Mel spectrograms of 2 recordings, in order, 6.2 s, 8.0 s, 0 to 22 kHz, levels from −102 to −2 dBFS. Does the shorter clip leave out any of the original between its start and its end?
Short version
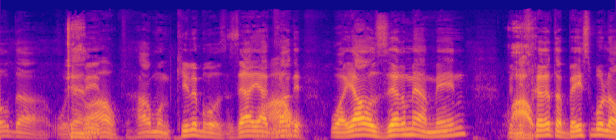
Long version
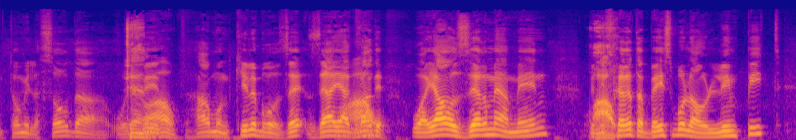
yes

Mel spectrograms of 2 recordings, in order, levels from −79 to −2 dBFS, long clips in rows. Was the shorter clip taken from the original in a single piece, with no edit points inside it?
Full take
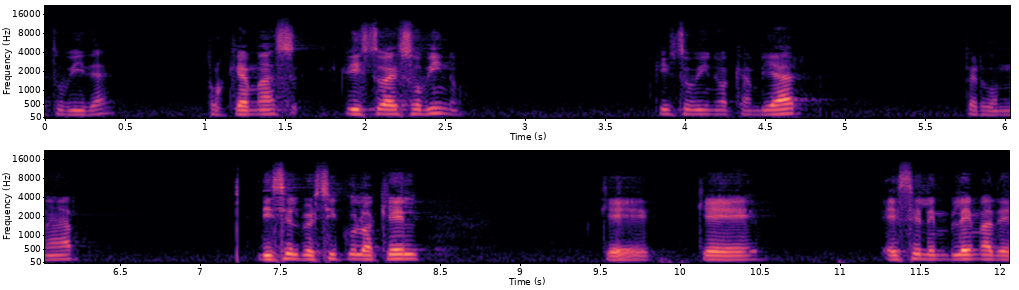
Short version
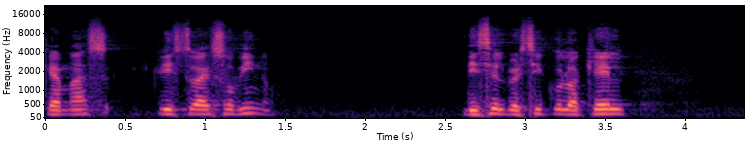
no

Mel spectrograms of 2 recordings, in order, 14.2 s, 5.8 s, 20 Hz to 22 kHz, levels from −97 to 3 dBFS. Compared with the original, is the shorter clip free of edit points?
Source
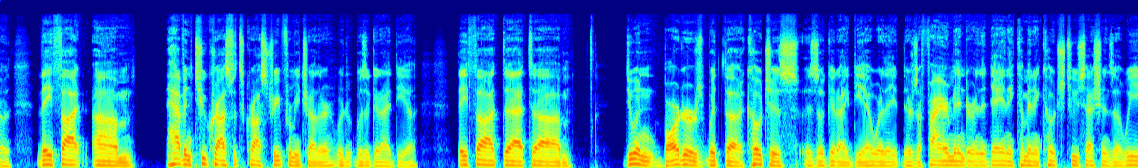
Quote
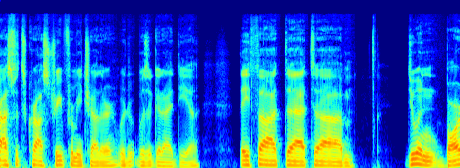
yes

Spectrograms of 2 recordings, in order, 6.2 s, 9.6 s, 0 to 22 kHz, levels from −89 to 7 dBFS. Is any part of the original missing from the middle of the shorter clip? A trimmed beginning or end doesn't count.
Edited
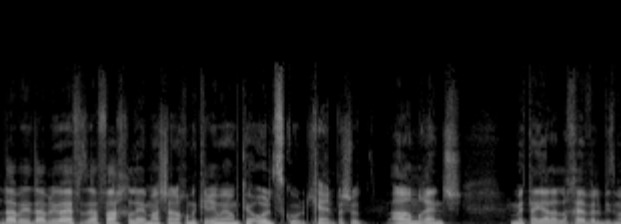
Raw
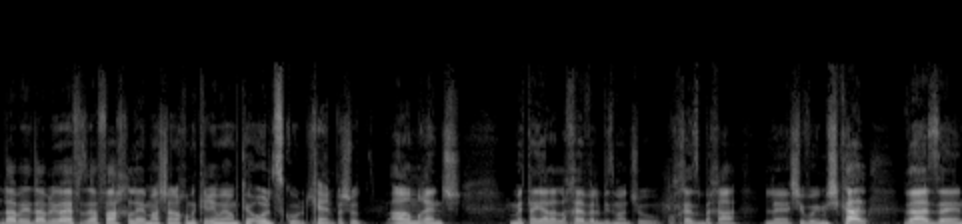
no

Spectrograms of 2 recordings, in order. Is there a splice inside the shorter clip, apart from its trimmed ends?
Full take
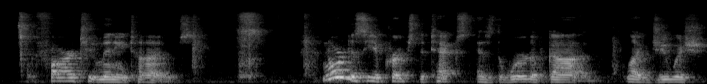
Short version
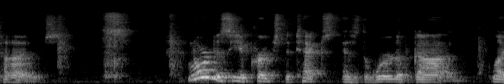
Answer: no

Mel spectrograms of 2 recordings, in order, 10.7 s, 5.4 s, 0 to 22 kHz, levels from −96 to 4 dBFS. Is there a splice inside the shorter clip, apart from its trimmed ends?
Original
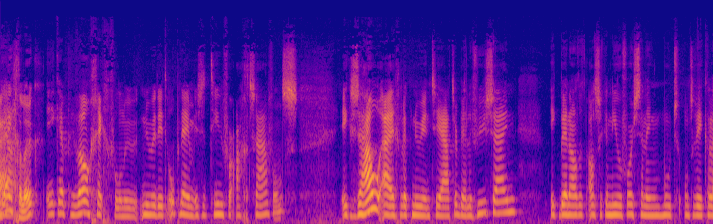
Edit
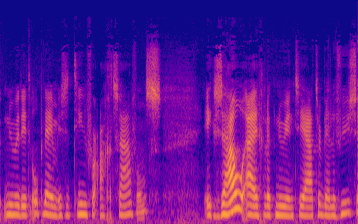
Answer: no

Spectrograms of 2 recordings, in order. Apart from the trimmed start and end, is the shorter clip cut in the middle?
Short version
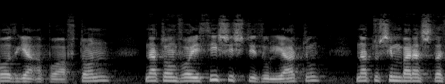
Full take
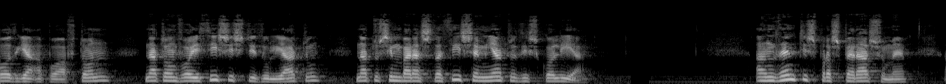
no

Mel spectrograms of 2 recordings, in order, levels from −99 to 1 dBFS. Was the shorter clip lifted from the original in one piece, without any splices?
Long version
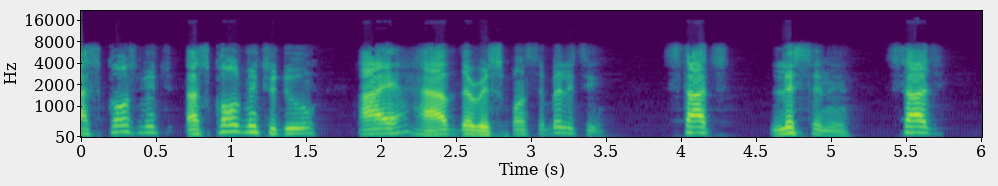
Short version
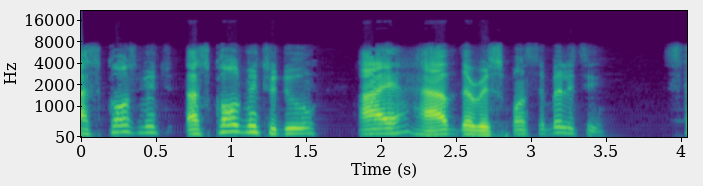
yes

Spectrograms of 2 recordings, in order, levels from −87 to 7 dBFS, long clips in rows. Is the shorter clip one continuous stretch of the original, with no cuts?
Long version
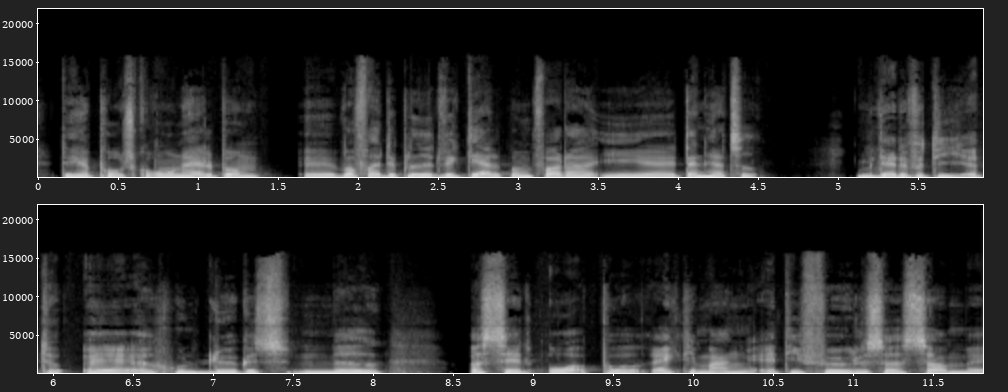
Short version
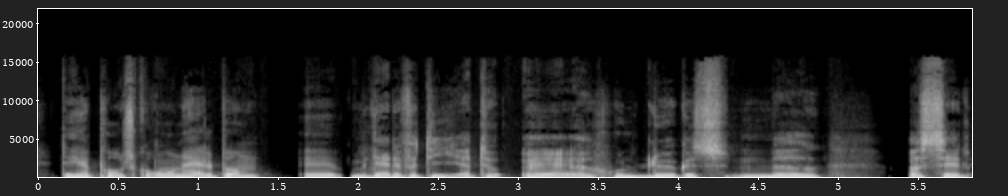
no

